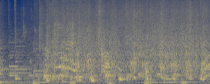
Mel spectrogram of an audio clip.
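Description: Water splashing and churning as a child kicks in a swimming pool, starting about a second in, over background music.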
